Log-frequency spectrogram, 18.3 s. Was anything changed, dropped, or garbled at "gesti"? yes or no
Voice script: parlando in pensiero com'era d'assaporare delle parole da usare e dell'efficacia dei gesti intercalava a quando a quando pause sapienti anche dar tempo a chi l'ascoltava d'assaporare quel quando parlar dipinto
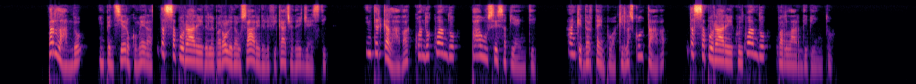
no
